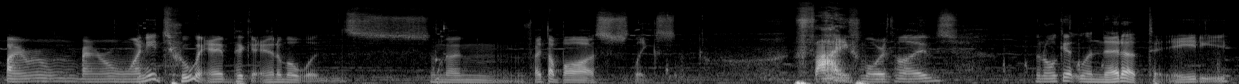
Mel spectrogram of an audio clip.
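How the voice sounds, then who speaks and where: Male game streamer, unhurried delivery, casual self-talk that slips between outbursts and mumbling, faint music behind. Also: mid-range voice, vocal fry, fairly bright tone. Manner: self-talking, drifts between exclamations and muttering. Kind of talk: casual gameplay commentary, muttering to self.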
